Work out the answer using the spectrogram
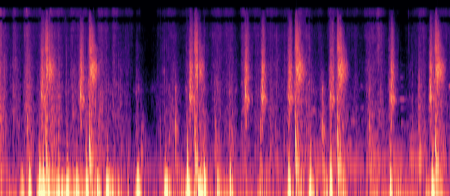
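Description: A salon cape being shaken and snapped out by hand, giving a sharp swish roughly once a second.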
